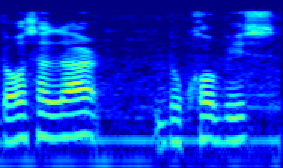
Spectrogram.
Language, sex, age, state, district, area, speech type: Assamese, male, 45-60, Assam, Dhemaji, rural, spontaneous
